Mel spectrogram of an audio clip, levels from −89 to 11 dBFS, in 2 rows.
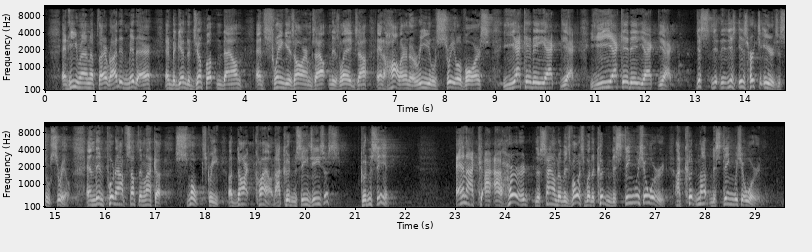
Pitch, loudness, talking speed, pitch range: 200 Hz, -20 LUFS, 180 wpm, 170-240 Hz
